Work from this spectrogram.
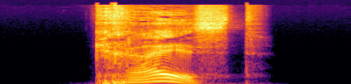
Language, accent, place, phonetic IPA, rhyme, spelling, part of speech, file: German, Germany, Berlin, [kʁaɪ̯st], -aɪ̯st, kreißt, verb, De-kreißt.ogg
- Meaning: inflection of kreißen: 1. second-person singular/plural present 2. third-person singular present 3. plural imperative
